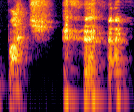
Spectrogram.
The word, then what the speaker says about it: Pachi: Eu queria muito saber por que se escreve P-A-C-H-I como Paty.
